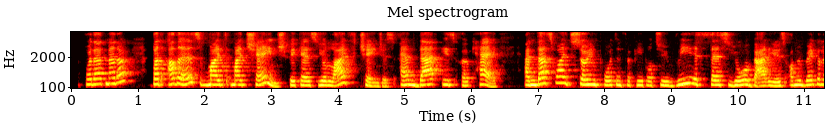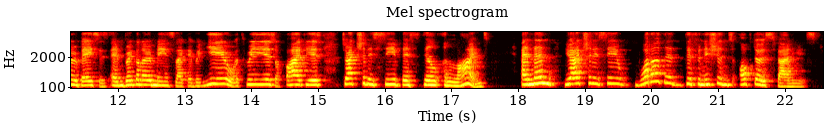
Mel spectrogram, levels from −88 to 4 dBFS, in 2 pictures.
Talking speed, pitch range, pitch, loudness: 165 wpm, 215-270 Hz, 240 Hz, -18 LUFS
